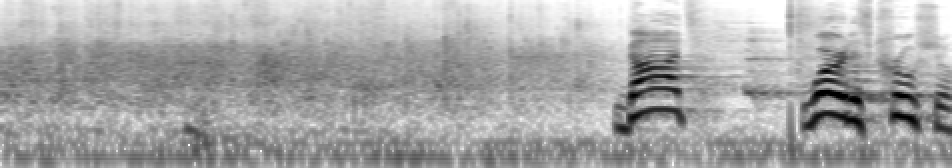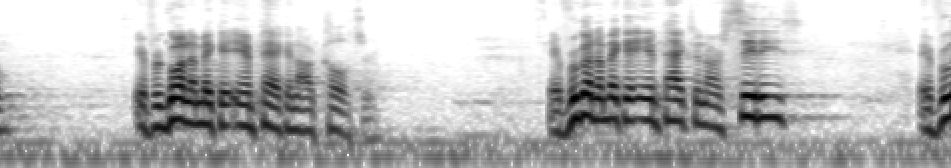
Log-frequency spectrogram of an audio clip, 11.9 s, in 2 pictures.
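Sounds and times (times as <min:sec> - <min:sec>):
audience clapping: 0:00.0 - 0:04.0
speech: 0:03.8 - 0:06.1, 0:06.8 - 0:08.4, 0:09.4 - 0:11.0, 0:11.7 - 0:11.8.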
